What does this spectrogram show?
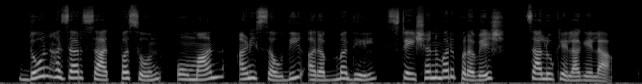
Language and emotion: Marathi, neutral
